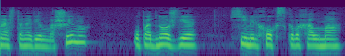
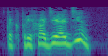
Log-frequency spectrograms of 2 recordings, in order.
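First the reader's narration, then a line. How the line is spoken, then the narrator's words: Sharp reply. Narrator (Russian): резко ответила Мэгги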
